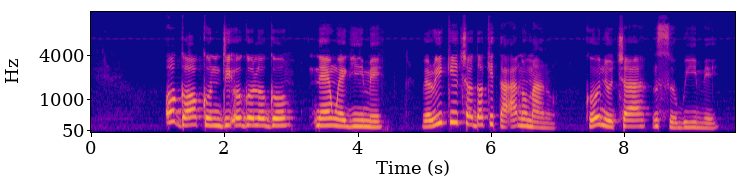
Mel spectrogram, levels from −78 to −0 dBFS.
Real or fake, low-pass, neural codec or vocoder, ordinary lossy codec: fake; 14.4 kHz; autoencoder, 48 kHz, 128 numbers a frame, DAC-VAE, trained on Japanese speech; MP3, 64 kbps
